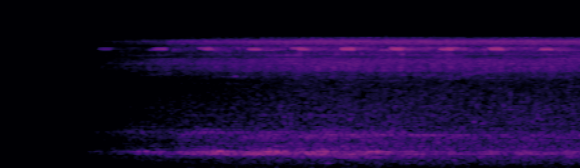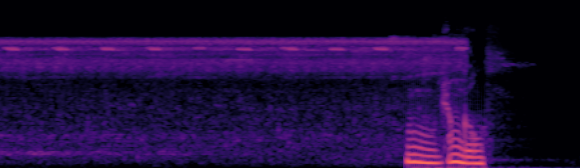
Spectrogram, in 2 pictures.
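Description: Soft game music plays with a steady, evenly repeating twinkling chime.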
